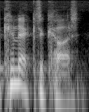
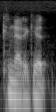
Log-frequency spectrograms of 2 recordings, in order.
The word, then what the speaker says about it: Connecticut: Kansas right next to Connector Cut. Yeah, I I know. Yeah, I thought I didn't realize it was uh pronounced Connecticut for ages.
